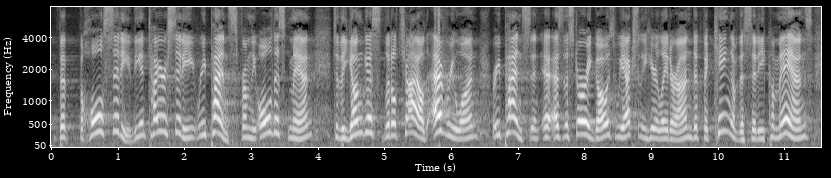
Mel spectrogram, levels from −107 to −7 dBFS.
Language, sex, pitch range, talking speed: English, male, 155-240 Hz, 185 wpm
